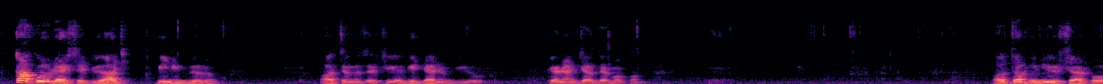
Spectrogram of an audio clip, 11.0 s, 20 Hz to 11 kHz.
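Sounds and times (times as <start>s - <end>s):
man speaking: 0.1s - 2.3s, 3.2s - 6.5s, 9.9s - 11.0s.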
